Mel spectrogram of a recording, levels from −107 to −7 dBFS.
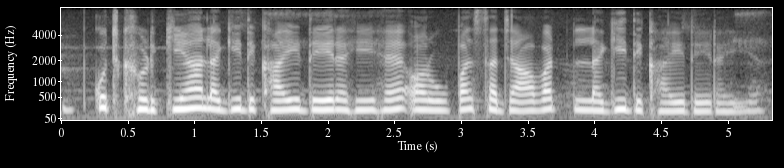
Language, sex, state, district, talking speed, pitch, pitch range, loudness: Hindi, female, Bihar, Muzaffarpur, 170 wpm, 215 Hz, 200-225 Hz, -15 LUFS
